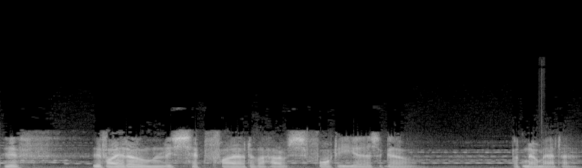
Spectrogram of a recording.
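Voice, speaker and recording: A tormented older man with a low voice, confessing in melodramatic, despairing style. It is 1940s radio horror acting, heard through a dull old broadcast with music underneath. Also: little pitch movement, slow. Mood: bleak, resigned. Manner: melodramatic first-person confession.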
